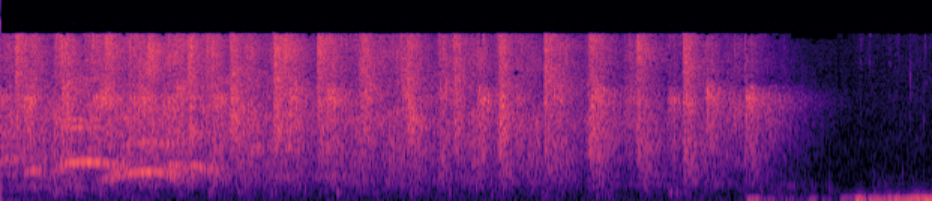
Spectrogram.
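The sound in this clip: Audience applause at a poetry reading as a poet is welcomed to the stage: dense, sustained clapping from many hands that carries steadily, then dies away near the end.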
